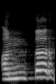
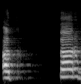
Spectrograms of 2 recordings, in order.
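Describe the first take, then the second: First: The nasal before the t is clearly sounded. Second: The nasal before the t is dropped. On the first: "અંતર અંતર બોલાય તો અનુસ્વારની તીવ્રતા છે" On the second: "અત્તર બોલાય"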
